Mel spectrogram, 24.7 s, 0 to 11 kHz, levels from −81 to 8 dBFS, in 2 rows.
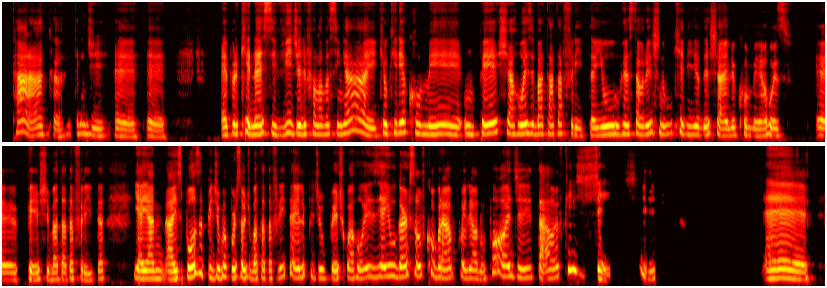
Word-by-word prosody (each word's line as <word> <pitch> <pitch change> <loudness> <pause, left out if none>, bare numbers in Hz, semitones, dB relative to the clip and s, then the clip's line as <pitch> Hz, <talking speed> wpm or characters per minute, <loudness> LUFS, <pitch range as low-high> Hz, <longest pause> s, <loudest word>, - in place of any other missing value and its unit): Caraca, 200 - 0
entendi. 195 -5 -8
É, 150 -3 -5
é. 145 -4 -5 0.8
É 190 - +1
porque 210 +1 +2
nesse 210 +2 +3
vídeo 210 +3 +1
ele 205 0 +4
falava 205 -2 -3
assim: 210 +1 -2
"Ai, 235 - +1
que 175 - -15
eu 215 - +4
queria 240 +3 +1
comer 205 -3 0
um 205 -1 -1
peixe, 225 +4 +2
arroz 215 +2 +3
e 220 - 0
batata 210 +1 -3
frita" 180 -4 -5
e 180 +2 0
o 200 +1 +3
restaurante 205 +2 -1
não 205 +1 -4
queria 200 -2 -2
deixar 185 -2 0
ele 175 +2 -2
comer 175 -2 -5
arroz, 170 - -4 0.3
eh, 170 -2 -1
peixe 185 +4 -1
e 190 - -8
batata 170 +2 -2
frita. 175 0 -6 0.4
E - - +5
aí, 190 0 +6
a 190 - +7 0.2
a 180 0 +6
esposa 330 - +5
pediu 220 -1 -1
uma 240 +2 +1
porção 220 0 +2
de 195 - -7
batata 195 +1 -3
frita, 220 +5 -4
ele 215 +2 +1
pediu 205 -1 -3
peixe - - -1
com - - -5
arroz 220 +4 -2
e 245 - +2
aí 240 +1 +4
o 255 - -2
garçom 240 +1 +3
ficou - - -5
bravo 220 -1 +2
com - - -7
ele: 205 - -2
"Olha 195 - -1
não 180 - -8
pode 250 -7 +1
e 215 +1 -2
tal", 205 -2 -1
eu 235 - -2
fiquei 400 -1 +3
gente. 320 - -6 1.6
É. 200 -1 +2
205 Hz, 170 wpm, -22 LUFS, 185-220 Hz, 1.6 s, a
